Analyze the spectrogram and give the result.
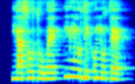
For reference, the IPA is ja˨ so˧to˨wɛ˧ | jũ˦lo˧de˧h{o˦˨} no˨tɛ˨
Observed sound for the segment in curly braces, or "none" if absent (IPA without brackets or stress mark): o˧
